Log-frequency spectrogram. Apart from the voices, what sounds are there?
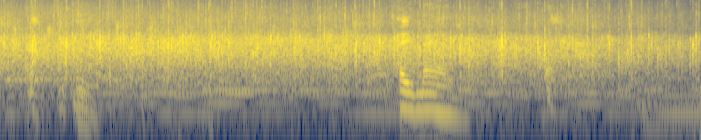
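audience clapping hands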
